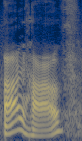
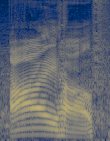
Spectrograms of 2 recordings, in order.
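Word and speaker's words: Ahhav: It is IHOV. IHOV. Like IHOP? Like IHOP. Okay. It is like IHOP.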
